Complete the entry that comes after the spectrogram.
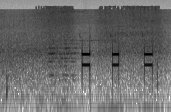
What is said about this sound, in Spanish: ¿Por qué suena como que yo estoy llamando?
